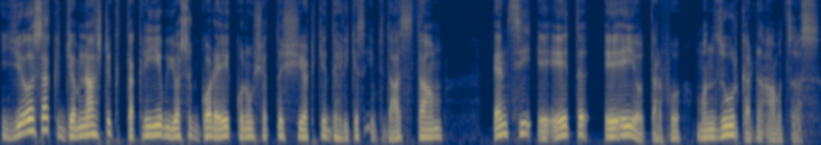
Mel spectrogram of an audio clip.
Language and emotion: Kashmiri, neutral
